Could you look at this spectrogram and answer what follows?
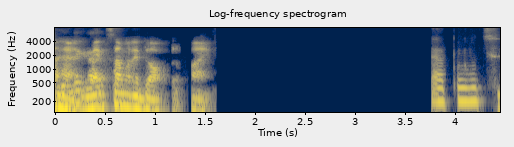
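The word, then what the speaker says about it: médecin: ডির পরে যে মেডসান ওটা আছে ওটা উচ্চারণ আসে না, মেটসা, স্ট্রেট করে বলেন মেটসা, মেপসা মেটসা।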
